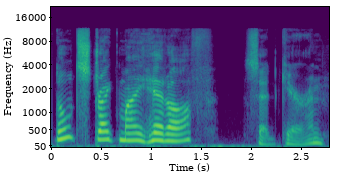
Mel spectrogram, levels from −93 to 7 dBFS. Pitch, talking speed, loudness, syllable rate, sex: 170 Hz, 150 wpm, -16 LUFS, 3.7 syllables/s, male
